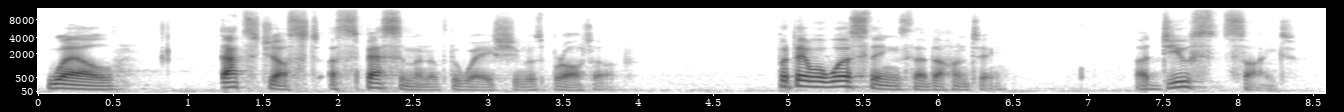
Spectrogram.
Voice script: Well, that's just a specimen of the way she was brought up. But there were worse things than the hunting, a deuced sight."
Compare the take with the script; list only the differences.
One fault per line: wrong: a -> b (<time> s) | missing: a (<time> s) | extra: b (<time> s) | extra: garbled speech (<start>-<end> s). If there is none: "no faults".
no faults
